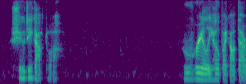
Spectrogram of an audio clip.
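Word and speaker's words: Ncuti Gatwa: this correct because I have looked at the pronunciation shy gatwa shoy shoy gatwa really hope I got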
